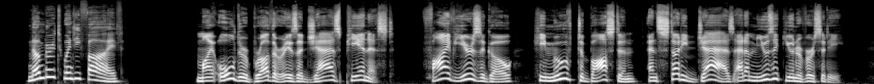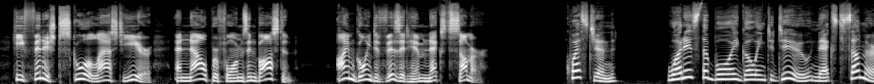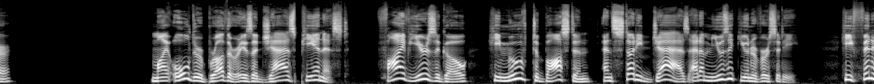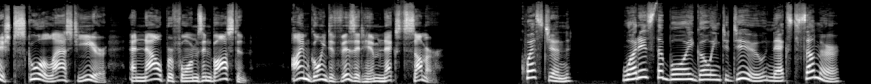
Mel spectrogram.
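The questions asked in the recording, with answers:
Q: What is the boy going to do next summer?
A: Visit his older brother in Boston.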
